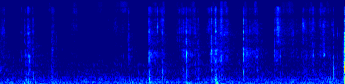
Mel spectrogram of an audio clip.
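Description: Tarot cards pulled from a deck for a reading, heard as soft, quiet rustles and light papery flicks in irregular bursts, with a sharper handling noise at the very end.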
